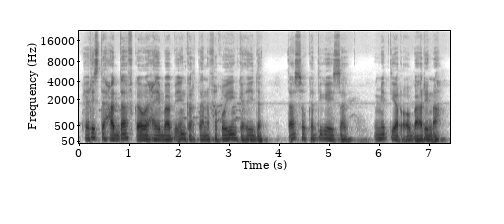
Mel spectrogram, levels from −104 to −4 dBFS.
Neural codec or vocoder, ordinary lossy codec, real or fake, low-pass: none; none; real; none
